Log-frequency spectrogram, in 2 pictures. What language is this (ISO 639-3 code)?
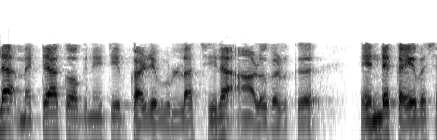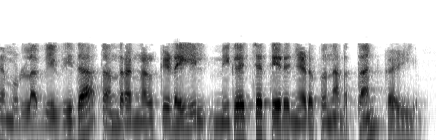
mal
